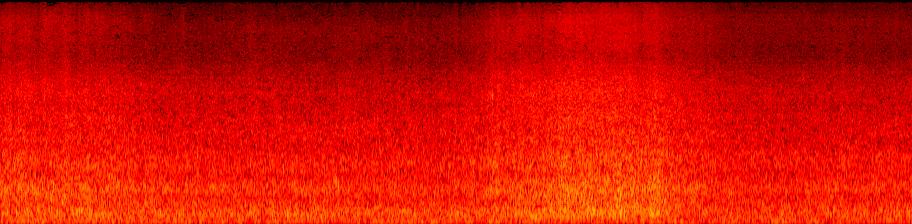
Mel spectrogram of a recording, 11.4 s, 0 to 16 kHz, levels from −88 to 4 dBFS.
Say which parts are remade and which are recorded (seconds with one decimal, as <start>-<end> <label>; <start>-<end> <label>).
0.0-0.9 remade; 0.9-4.2 recorded; 4.2-4.7 remade; 4.7-5.5 recorded; 5.5-6.6 remade; 6.6-7.5 recorded; 7.5-11.4 remade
